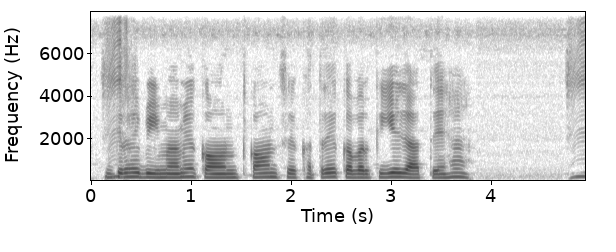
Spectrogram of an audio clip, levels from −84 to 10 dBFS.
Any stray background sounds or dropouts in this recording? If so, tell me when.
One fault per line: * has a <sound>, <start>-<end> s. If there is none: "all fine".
all fine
